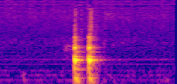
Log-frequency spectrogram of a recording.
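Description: A man knocks twice on a wooden door.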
